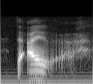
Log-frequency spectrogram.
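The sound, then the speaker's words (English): A dog outside lets out a short bark followed by a longer, tonal bark that trails off, with nothing else in the background. “I gotta get that dog.”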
